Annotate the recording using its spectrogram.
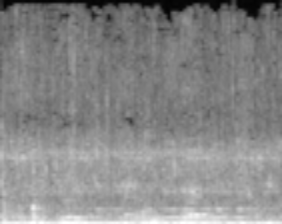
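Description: Faint sizzle of a pot of fried pumpkin stew cooking on the stove, with a steady low hum under it.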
